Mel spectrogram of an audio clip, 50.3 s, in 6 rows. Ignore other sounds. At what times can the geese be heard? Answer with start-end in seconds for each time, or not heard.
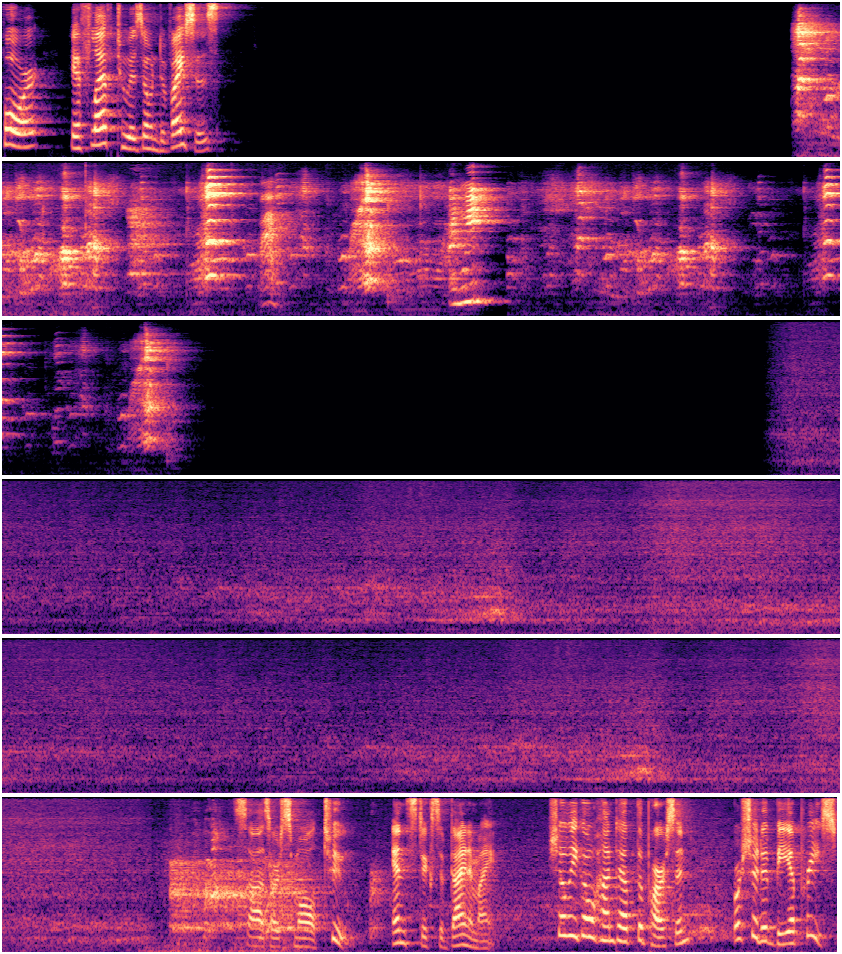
7.9-18.4.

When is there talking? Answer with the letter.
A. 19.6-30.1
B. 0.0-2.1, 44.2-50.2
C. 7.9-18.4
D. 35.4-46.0
B.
